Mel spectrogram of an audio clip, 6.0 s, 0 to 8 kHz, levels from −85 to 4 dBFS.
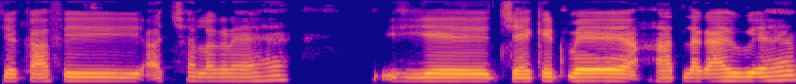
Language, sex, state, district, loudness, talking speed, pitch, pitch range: Hindi, male, Bihar, East Champaran, -16 LUFS, 130 wpm, 130 Hz, 125-135 Hz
